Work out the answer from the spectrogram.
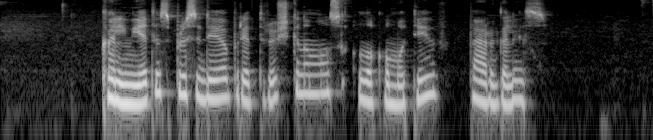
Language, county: Lithuanian, Vilnius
